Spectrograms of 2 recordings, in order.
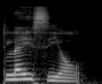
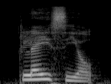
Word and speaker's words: glacial: Move at a glacial pace, glacial 这个单词我们注意哈，中间 c 的这个字母呢，我们可以把它发成一个 sh, 也就是轻辅音 sh, 也可以选择把它发成一个 s 的发音 glacial, glacial 也是可以的。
